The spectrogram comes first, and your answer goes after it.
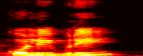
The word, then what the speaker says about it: colibrí: tilde la palabra colibrí el pronunciar el colibrí podemos notar que tiene tres sílabas con el pri y que al pronunciar la la fuerza cae en la sílaba bree que sería la última la regla dice que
